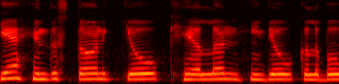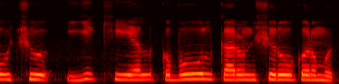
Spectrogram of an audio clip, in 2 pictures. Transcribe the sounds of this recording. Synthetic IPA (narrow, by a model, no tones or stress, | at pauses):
kʲehind̪ust̪aːnkʲowkʰeːlɐnhĩnd̪ɐwkəlbɐwt͡ʃʰujikʰeːɐlkɐbuːlkɐɾunʃuɾuːkɐɾumut̪̚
